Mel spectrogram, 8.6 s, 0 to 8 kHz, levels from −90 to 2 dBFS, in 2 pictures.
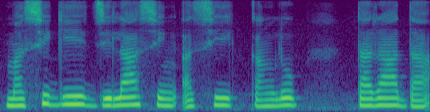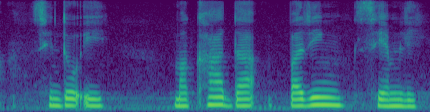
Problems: background sounds at intervals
